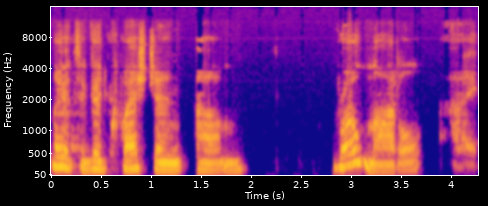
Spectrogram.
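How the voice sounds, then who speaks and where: In a Southern US accent, a woman with a very deep, low pitch speaks at a fairly slow pace with ordinary pitch variation, the sound dry and close with no echo. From US South, Georgia (Alpharetta). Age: 70s. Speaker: real estate broker and educator. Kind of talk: interview.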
